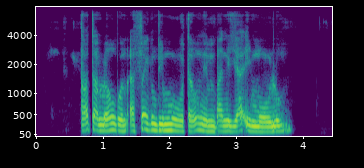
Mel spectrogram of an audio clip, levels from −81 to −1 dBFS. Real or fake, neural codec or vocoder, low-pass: fake; codec, 44.1 kHz, 2.6 kbps, DAC; 7.2 kHz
